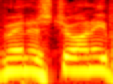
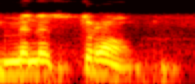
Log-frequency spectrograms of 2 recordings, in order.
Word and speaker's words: minestrone: Any Italian word that has a vowel on the end, that vowel gets used. So if the E is actually part of the word minestrone, then that E gets used.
